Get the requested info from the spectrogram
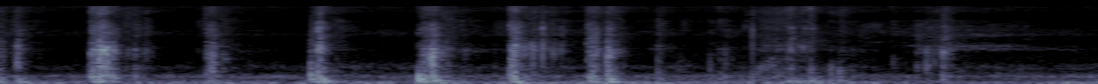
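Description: Footsteps crunching in crusty snow: a series of short, sharp crunches, about two a second.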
